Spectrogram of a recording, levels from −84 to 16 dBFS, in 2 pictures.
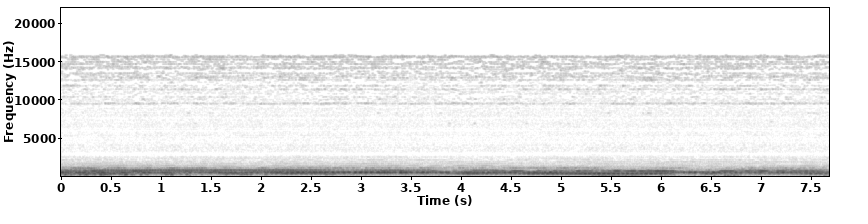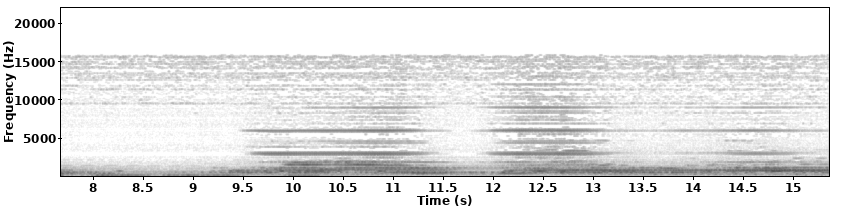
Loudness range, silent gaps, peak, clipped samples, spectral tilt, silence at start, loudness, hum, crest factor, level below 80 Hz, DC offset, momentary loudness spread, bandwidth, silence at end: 7 LU; none; -10 dBFS; under 0.1%; -3 dB/octave; 0 s; -26 LUFS; none; 16 dB; -62 dBFS; under 0.1%; 14 LU; 16 kHz; 0 s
